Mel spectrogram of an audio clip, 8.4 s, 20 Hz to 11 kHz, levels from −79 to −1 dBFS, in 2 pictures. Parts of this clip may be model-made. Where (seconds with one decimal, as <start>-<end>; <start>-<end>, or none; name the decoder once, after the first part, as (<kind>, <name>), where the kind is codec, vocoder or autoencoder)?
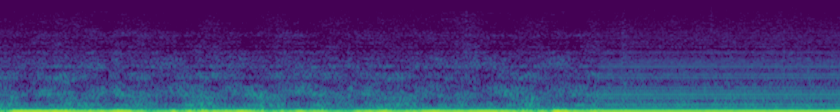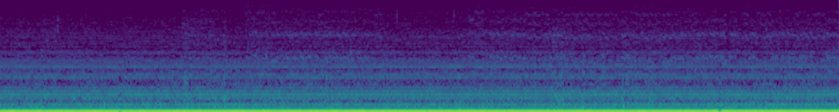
0.0-3.0 (codec, SNAC)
